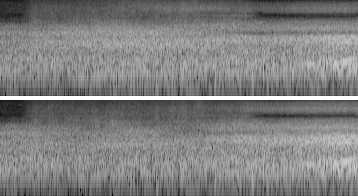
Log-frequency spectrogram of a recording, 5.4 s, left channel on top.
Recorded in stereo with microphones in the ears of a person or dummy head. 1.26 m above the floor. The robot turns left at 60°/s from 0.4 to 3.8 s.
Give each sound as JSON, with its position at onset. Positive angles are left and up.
{"t": 0.0, "sound": "a vehicle", "side_deg": 0}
